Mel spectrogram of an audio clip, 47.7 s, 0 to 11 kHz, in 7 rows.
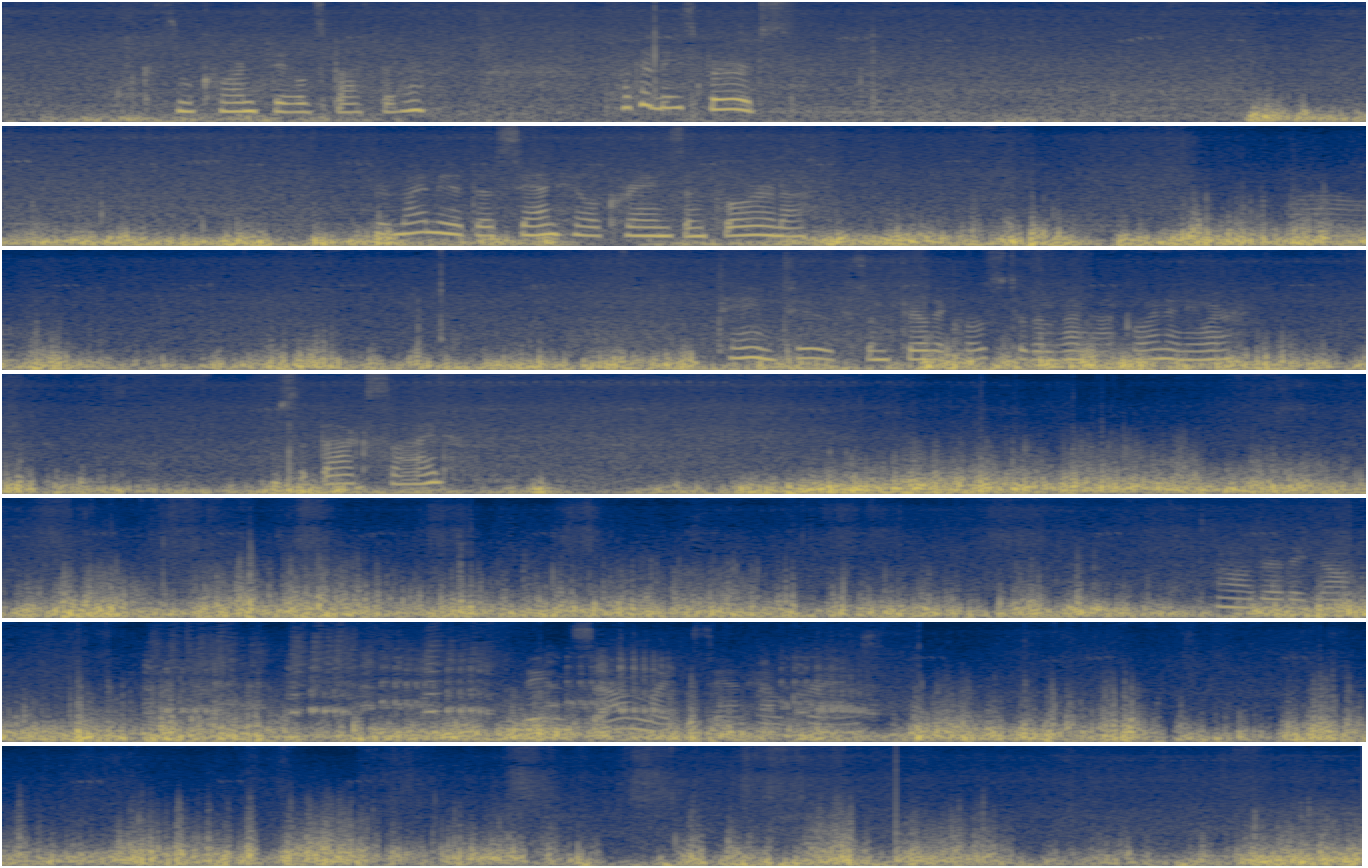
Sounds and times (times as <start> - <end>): Outside, rural or natural: 0.0 - 47.7
Speech: 0.7 - 2.2, 3.1 - 4.0, 8.7 - 10.9, 17.2 - 19.9, 21.8 - 22.8, 33.4 - 34.1, 36.7 - 38.5
Goose: 34.8 - 38.6.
